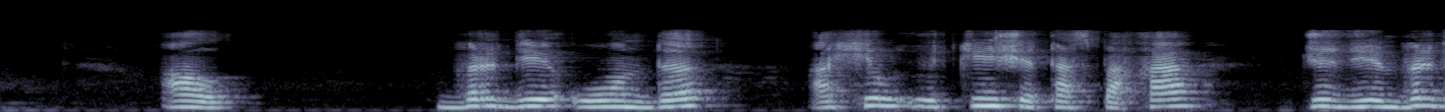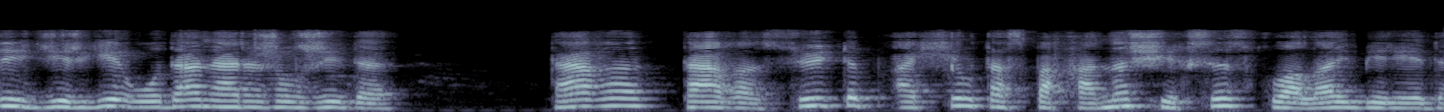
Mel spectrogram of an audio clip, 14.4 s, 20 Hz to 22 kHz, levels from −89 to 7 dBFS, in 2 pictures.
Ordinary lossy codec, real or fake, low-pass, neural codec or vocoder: AAC, 32 kbps; real; 7.2 kHz; none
